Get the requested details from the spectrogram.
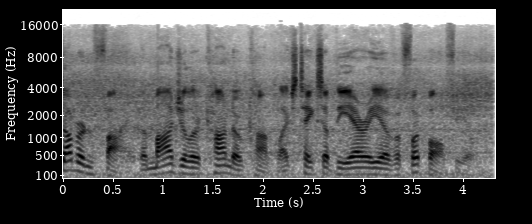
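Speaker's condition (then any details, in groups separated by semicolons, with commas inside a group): No condition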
